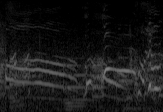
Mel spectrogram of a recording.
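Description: Faint, high-pitched, whine-like sliding tones from the audio of a cartoon episode playing in the background. The pitch falls slowly at first, breaks into short glides about a second in, then holds steady near the end.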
